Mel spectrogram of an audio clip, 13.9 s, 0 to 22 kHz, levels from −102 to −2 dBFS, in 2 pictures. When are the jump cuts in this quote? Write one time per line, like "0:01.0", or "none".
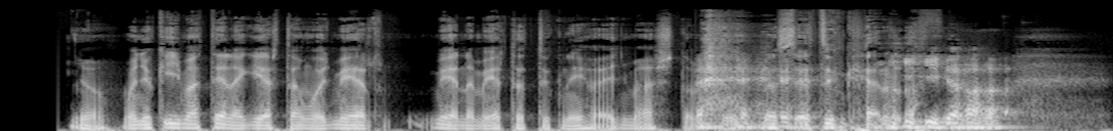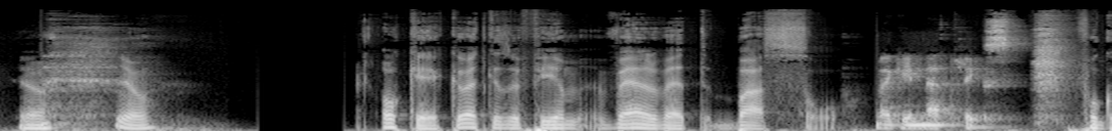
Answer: none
